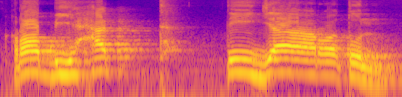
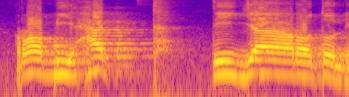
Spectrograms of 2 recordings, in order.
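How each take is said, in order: Both takes have the same delivery.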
